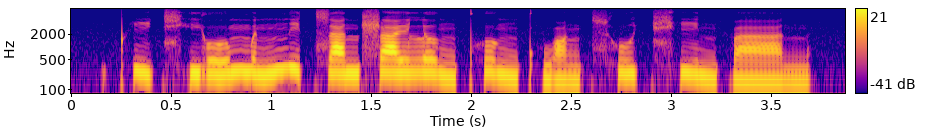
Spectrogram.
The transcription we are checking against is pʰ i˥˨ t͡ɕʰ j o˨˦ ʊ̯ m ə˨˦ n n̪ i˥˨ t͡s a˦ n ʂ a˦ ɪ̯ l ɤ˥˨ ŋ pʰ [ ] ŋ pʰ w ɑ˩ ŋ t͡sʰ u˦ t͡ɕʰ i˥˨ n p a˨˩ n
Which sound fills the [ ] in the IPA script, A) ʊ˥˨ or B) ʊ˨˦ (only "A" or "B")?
A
